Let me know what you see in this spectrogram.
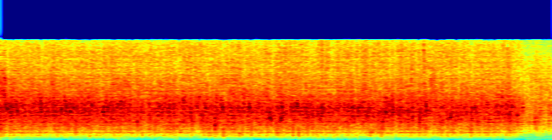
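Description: Food sizzling as it fries in a pan: a steady sizzle that cuts off about five seconds in.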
